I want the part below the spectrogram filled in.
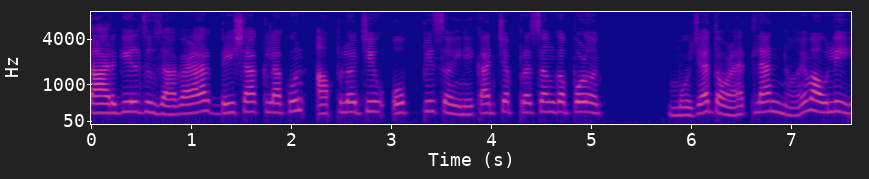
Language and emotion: Goan Konkani, sad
